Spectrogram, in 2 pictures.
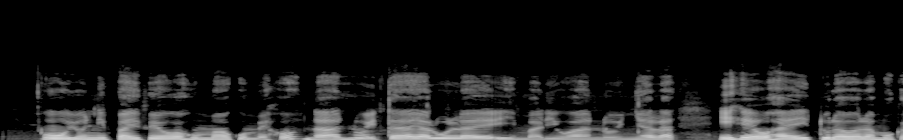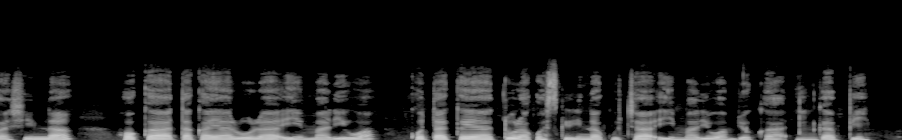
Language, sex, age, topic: Oshiwambo, female, 18-24, finance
